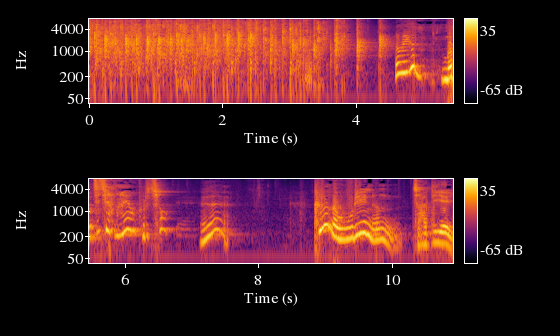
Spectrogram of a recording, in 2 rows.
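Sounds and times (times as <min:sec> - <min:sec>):
audience applause: 0:00.0 - 0:04.6
speech: 0:04.6 - 0:07.7, 0:09.1 - 0:10.9.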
